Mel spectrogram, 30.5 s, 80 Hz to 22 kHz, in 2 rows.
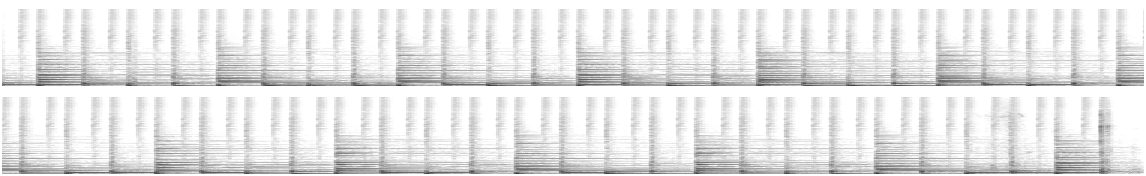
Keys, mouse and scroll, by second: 29.9 space.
